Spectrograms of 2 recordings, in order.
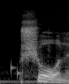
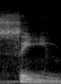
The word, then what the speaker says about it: Sean: class, and I pronounced Sean as seen because, of course, it's written like Sean Bean's Sean in the book, and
